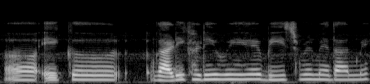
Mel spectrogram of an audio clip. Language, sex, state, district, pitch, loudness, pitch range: Hindi, female, Madhya Pradesh, Bhopal, 215 Hz, -19 LUFS, 210-230 Hz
